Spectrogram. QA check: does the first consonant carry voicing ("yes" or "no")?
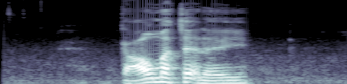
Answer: no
